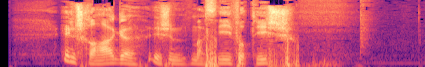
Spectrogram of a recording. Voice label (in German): "schraga", schwaebisch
